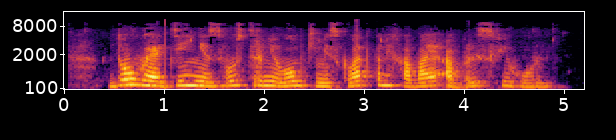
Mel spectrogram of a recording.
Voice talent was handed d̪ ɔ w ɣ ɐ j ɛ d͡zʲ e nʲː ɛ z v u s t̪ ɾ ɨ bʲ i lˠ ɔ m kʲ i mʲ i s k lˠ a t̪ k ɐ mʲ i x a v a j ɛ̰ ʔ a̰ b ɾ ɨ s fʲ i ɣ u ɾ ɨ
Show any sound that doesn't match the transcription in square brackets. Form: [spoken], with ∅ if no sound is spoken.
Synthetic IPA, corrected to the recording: d̪ ɔ w ɣ ɐ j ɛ d͡zʲ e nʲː ɛ z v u s t̪ ɾ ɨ [mʲ] i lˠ ɔ m kʲ i mʲ i s k lˠ a t̪ k ɐ mʲ i x a v a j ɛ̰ ʔ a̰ b ɾ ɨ s fʲ i ɣ u ɾ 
